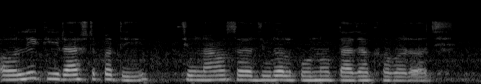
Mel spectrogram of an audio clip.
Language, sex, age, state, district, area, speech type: Maithili, female, 60+, Bihar, Sitamarhi, urban, read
